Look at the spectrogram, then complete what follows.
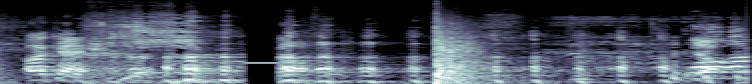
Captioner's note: slam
